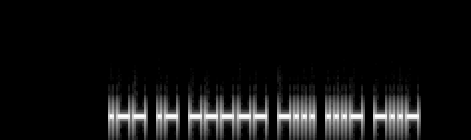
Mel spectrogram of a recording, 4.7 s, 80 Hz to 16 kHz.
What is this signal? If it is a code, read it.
Morse code, heard as a keyed tone, about 29 wpm, 700 Hz. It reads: WA0BVX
